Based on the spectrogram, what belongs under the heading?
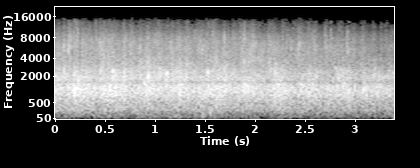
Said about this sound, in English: And for your sacrificial and generous contribution to the building and renovation fund. Shall we just give them a big clap?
